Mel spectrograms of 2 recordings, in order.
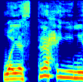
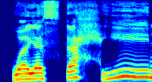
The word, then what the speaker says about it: ويستحيي: أيضا المد في كلمة طائفة، نحافظ على المد، يذبح أبناءهم ويستحيي نساءهم، بعض الناس لما يقرأ يقول ويستحيي نساءهم، ويستحيي هذا خطأ، فحرف الحاء ساكن وبعده ياء مكسورة، والياء المكسورة بعدها ياء صغيرة، تمد مد طبيعي حركتين، يبقى نحافظ على النطق الصحيح فنقول ويستحيي نساءهم إنه كان من المفسدين.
